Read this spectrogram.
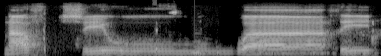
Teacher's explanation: Nah, kasroh tanwin bertemu dengan huruf wawu sama idgham bi gunnah. Masuk dengan mendengung, yaitu mendengung wawu.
